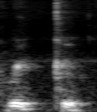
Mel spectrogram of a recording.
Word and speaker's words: Riku: So it's at Sensei, SENSEI _ Riku, RIKKU. So in Japanese, the syllables tend to be, the consonant sounds have a little vowel at the end, like Riku.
